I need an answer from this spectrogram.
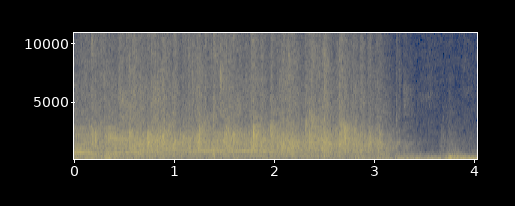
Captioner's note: audience applauding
